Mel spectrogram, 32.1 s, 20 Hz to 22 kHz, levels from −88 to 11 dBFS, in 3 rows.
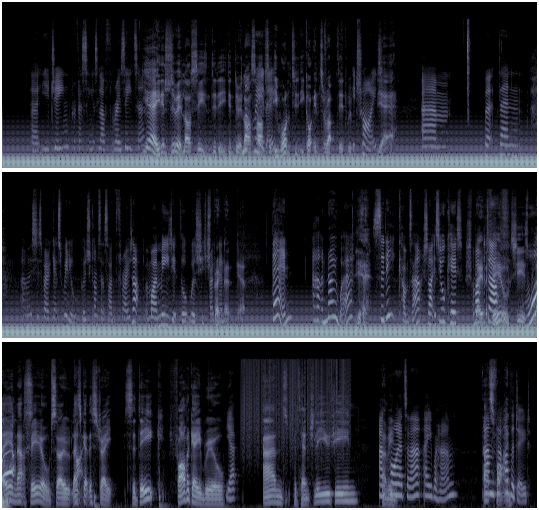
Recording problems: electrical hum; loud; until 21 s; 60 Hz, 7 dB below the speech
crackling; noticeable; from 26 to 28 s; 15 dB below the speech

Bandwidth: 15 kHz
